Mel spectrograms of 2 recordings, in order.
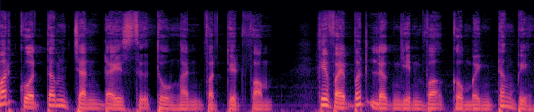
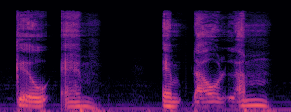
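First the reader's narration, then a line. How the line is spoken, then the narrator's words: Faint helpless moaning. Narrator (Vietnamese): rên rỉ những tiếng nói khè khẽ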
